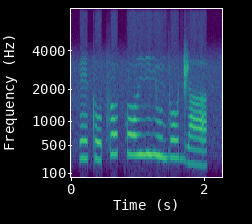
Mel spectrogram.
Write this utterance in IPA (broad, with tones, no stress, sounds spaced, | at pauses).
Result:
e˨ t o˨ t͡s ɔ˦ k ɔ˦ ɣ iː˦ j ũ˦ d oː˦ d͡ʒ aː˨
